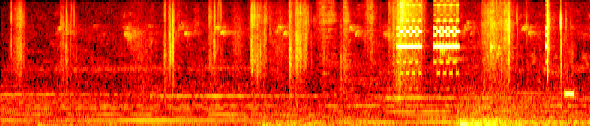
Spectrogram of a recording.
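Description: An old-fashioned telephone bell rings in short bursts in the game Alan Wake, heard a few times over quiet footsteps and low ambient rumble in an indoor scene.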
